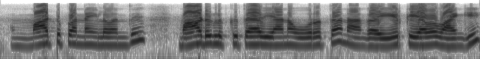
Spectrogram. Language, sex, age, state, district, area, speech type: Tamil, female, 60+, Tamil Nadu, Erode, urban, spontaneous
